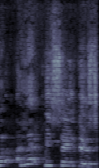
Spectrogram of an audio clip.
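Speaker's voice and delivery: fake British accent, pitched a bit high. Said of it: "in her, in her, uh, Engli-, English".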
